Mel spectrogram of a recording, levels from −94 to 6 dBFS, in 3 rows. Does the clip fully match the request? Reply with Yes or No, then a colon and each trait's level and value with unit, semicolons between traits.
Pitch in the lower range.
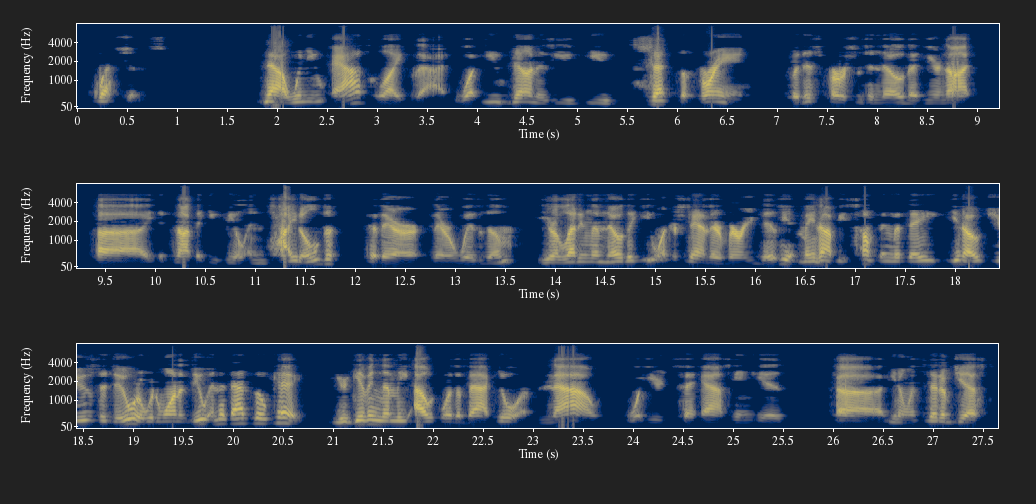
No: medium, 150 Hz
